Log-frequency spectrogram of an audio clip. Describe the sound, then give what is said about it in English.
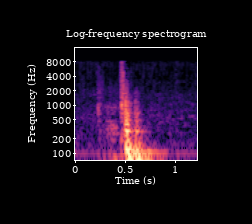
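A door being shut in an office, heard as one dull, low thump, brief and fairly loud, with no voices. “Close the door”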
